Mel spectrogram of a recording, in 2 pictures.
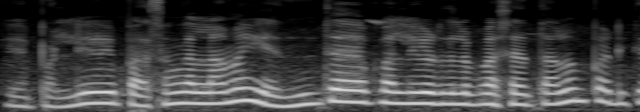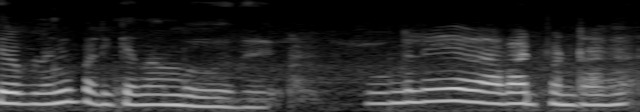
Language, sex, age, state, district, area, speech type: Tamil, female, 45-60, Tamil Nadu, Nagapattinam, rural, spontaneous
